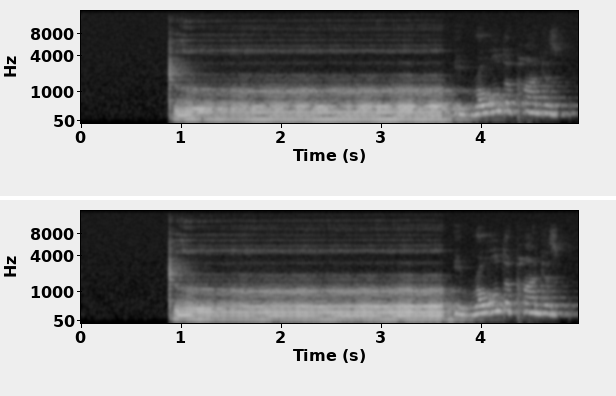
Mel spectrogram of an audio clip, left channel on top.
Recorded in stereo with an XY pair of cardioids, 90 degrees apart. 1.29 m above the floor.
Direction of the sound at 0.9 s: 15° right.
